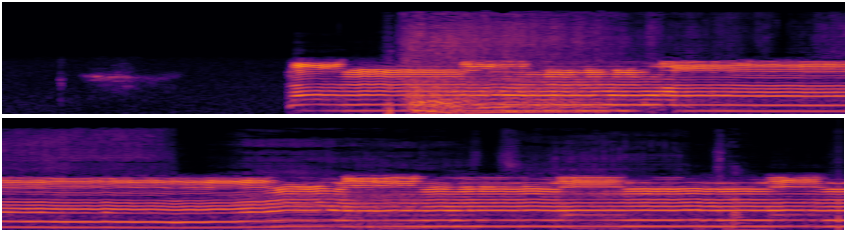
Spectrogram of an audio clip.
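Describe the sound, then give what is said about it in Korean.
A person imitates a cicada with a loud, sustained, buzzing vocal drone lasting about seven seconds, steady with slight wavering pitch, following a brief faint sound at the start. “매미 우는 소리 하겠습니다.”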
